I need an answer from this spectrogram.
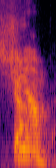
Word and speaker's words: Ciampa: Ciampa or Ciampi, how it's spelled. It's Ciampa.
